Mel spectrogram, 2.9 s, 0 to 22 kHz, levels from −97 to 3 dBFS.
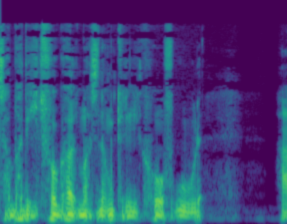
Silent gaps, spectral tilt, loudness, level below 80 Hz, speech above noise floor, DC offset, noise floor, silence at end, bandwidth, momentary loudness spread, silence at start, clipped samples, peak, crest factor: none; -5 dB/octave; -22 LUFS; -54 dBFS; 38 dB; under 0.1%; -60 dBFS; 0 s; 14.5 kHz; 6 LU; 0 s; under 0.1%; -2 dBFS; 22 dB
